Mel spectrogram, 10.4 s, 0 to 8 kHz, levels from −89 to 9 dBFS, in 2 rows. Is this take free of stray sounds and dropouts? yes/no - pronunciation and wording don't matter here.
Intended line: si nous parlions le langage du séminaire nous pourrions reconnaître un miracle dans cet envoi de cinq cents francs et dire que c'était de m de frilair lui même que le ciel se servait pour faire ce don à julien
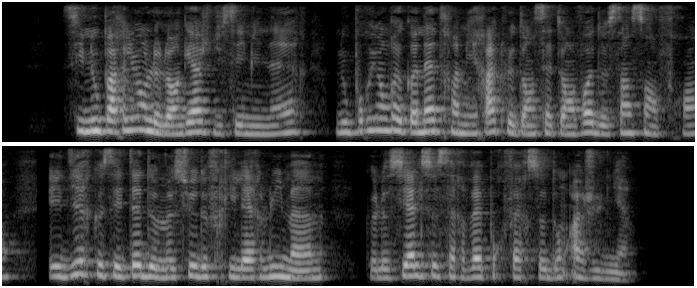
yes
